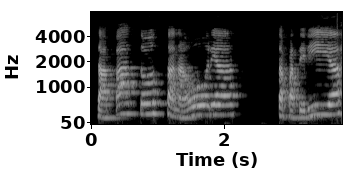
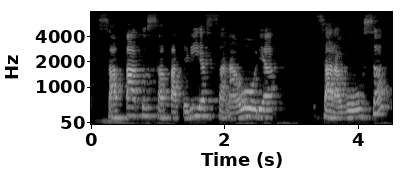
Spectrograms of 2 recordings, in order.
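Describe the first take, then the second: First: Sapato, zanahoria, zapateria with a th sound, slowly; Spanish lisp, z as th. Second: Sapato, zapateria, zanahoria, Zaragoza all with a clear s; z said like s, Latin American way; seseo, every z as s. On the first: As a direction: say the s and z as th, tongue between teeth. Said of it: "tipo língua presa". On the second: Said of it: "O Z tem som de S". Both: Shown as a demonstration.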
